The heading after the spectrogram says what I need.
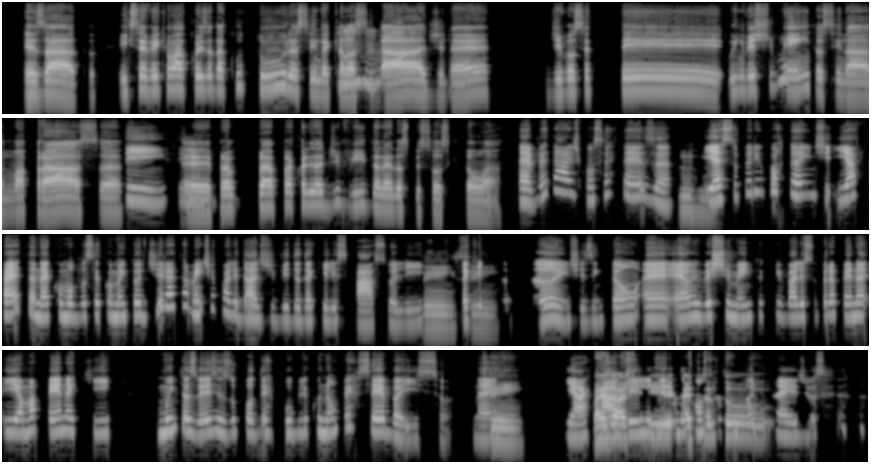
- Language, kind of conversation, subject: Portuguese, podcast, Como a prática ao ar livre muda sua relação com o meio ambiente?
- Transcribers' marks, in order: other background noise; laugh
